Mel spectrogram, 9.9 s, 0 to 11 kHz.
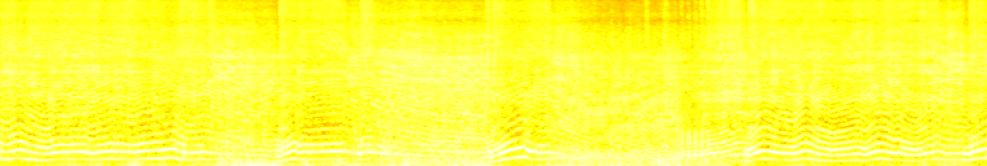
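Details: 2019 KTM 250SX two-stroke after Lectron Billetron 38 Pro carb tuning: revs rise and fall cleanly tracking throttle, no pinging or hanging revs, running properly; only tiny detonation noticed once the bike got hot.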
